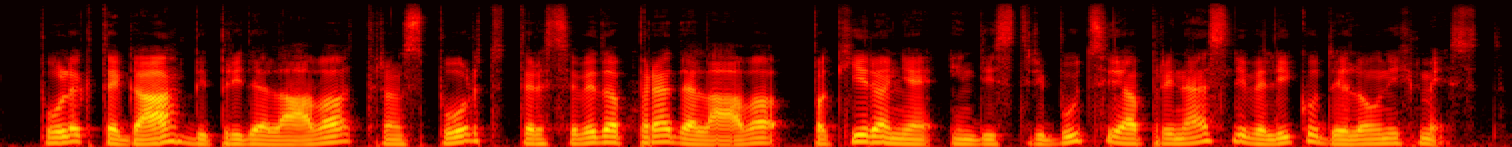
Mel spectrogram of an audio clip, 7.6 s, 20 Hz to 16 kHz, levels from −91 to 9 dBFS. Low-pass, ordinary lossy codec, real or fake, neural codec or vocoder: 14.4 kHz; none; fake; vocoder, 44.1 kHz, 128 mel bands every 256 samples, BigVGAN v2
